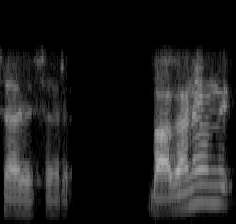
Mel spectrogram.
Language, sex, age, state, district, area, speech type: Telugu, male, 18-30, Telangana, Adilabad, urban, conversation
